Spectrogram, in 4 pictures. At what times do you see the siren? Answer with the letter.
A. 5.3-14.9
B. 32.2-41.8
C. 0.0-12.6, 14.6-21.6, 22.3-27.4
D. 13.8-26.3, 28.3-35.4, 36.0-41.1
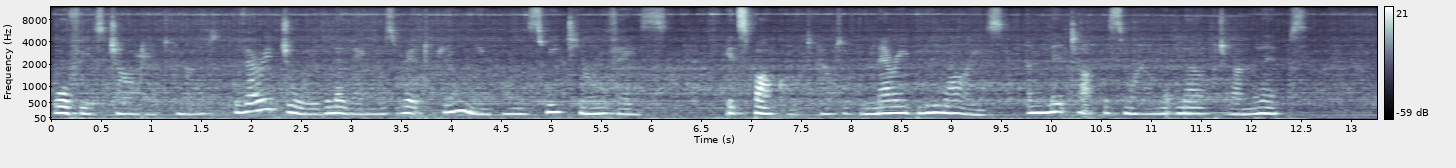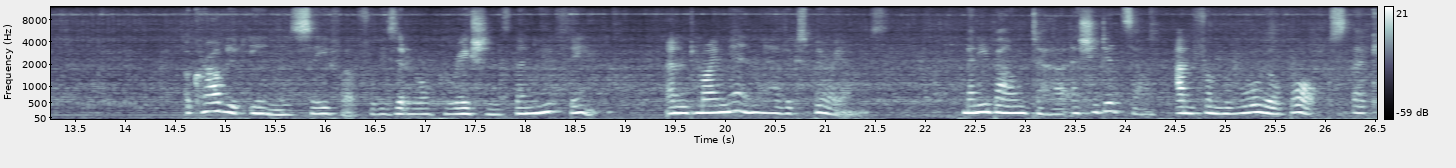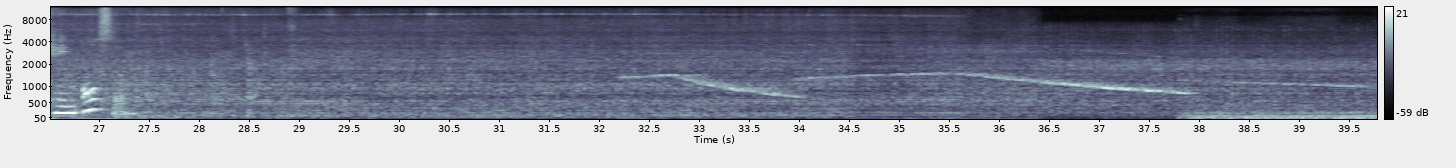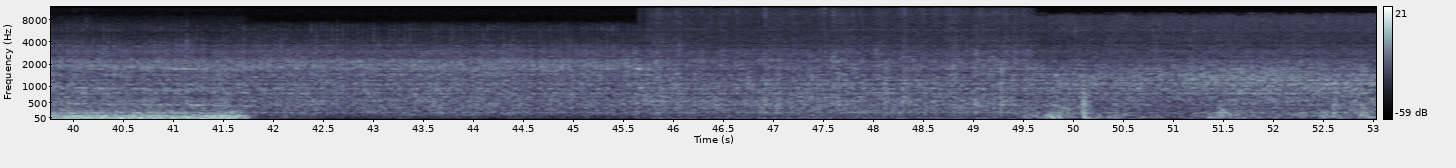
B.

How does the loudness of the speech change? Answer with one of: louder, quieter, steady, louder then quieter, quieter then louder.
steady.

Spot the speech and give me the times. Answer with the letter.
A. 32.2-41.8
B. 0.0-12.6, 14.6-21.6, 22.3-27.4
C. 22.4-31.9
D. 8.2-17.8
B.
